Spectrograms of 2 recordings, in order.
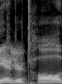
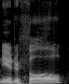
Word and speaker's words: Neanderthal: it's actually Neanderthal, not Neanderthal. Yeah.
